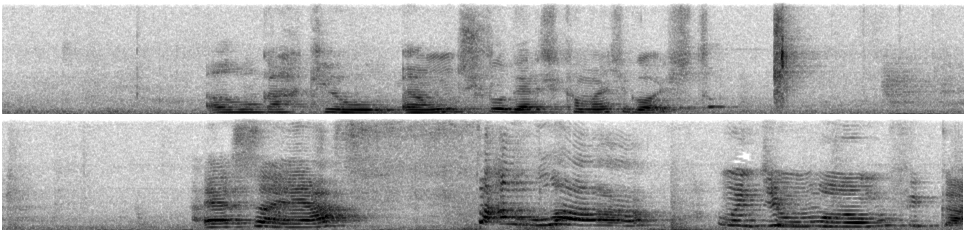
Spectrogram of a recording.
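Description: A young girl talks playfully close by.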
